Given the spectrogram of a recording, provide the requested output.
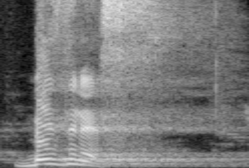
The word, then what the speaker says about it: business: బిజినెస్, business. In business word we have a syllable here B, first syllable.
